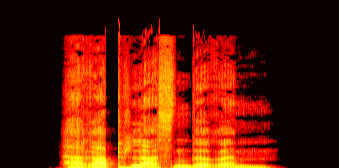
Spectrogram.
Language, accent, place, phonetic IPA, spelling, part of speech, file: German, Germany, Berlin, [hɛˈʁapˌlasn̩dəʁəm], herablassenderem, adjective, De-herablassenderem.ogg
- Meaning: strong dative masculine/neuter singular comparative degree of herablassend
